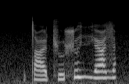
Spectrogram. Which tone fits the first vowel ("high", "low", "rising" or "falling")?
low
